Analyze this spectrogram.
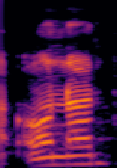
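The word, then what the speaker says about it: honour: आप देख लीजिए जो भी वर्ड्स यहाँ पे 6 वर्ड्स लिखा है ऊपर, 6 वर्ड्स में सबका एच साइलेंट होता है।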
